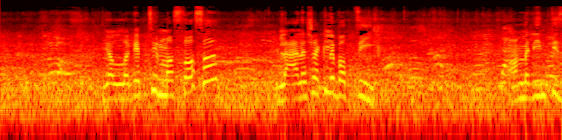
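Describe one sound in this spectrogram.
A young girl speaks excitedly up close.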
